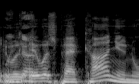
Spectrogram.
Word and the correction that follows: Cornyn: walked in. Senator Kanyon. – Wow. – Texas. He walked. – Cornyn. – Is that how he pronounces his name? – Yeah, he's an engineer.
